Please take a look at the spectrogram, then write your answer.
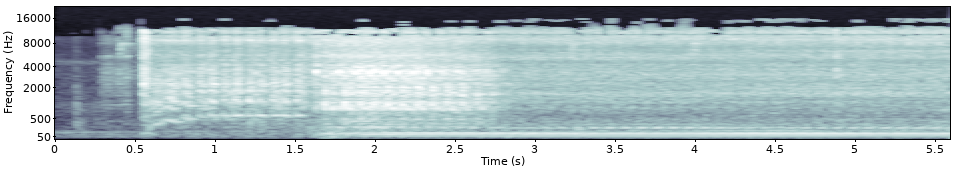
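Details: Early 2018 Ford Expedition MAX, 3.5L EcoBoost twin-turbo V6 with Whipple upgrade and tune, about 500 hp; cold start cranks and catches, rattling harshly about a second before steady idle; owner suspects cam phasers.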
